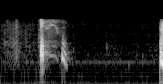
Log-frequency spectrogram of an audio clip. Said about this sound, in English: I'm coughing all of a sudden.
